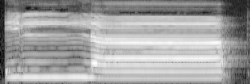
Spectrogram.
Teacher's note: الف مدہ کو بھی ایک الف کی مقدار میں کھینچ کر ادا کریں گے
